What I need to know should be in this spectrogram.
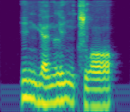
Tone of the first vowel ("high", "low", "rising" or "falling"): falling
